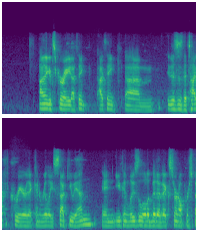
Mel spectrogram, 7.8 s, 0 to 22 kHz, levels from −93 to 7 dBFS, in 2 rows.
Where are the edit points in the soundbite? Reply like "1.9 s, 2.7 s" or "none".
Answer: none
